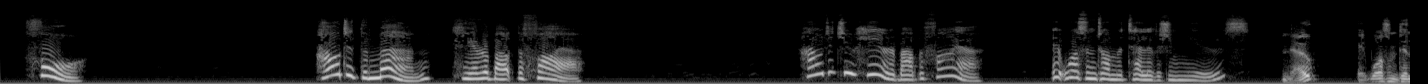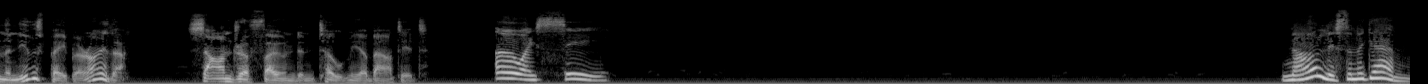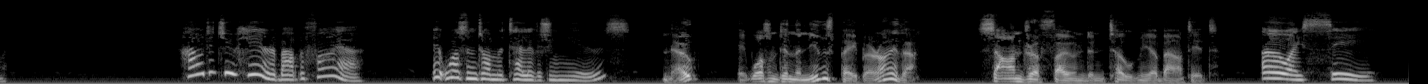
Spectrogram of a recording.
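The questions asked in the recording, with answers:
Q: How did the man hear about the fire?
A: Sandra phoned him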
